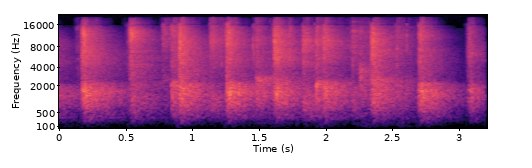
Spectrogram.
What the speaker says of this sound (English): High five and a big round of applause for Pro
